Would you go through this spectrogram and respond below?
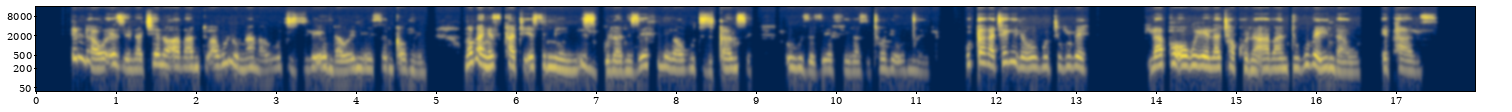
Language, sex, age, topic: North Ndebele, female, 36-49, health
